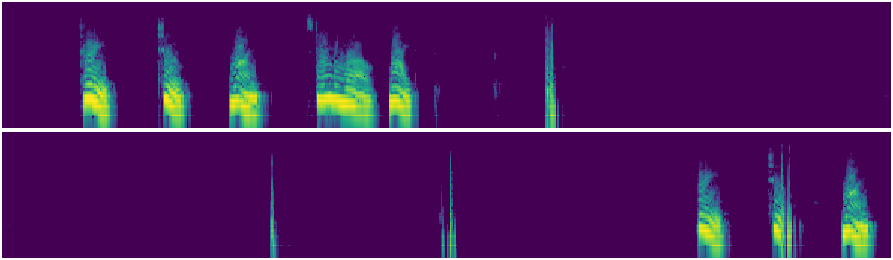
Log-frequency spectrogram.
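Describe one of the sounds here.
A woman calls out short exercise cues over an online call.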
